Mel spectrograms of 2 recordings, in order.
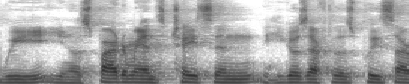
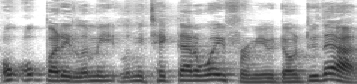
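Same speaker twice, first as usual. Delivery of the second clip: high-pitched, raised stern tone; 6 semitones higher, 5 dB louder than usual. Acting out walking in on a kid doing something dangerous: imitating a parent scolding a kid. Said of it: "a kid's doing something they shouldn't be doing".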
